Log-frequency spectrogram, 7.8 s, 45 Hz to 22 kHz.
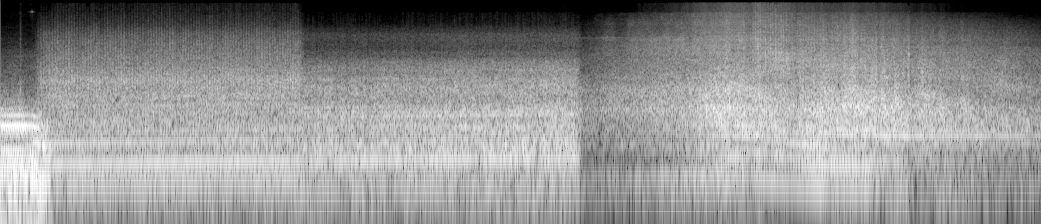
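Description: Aston Martin V12 cars run a drag race, their engines roaring loud and close, climbing in pitch, cutting off abruptly at a gear change, then surging again as they rise through the revs.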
